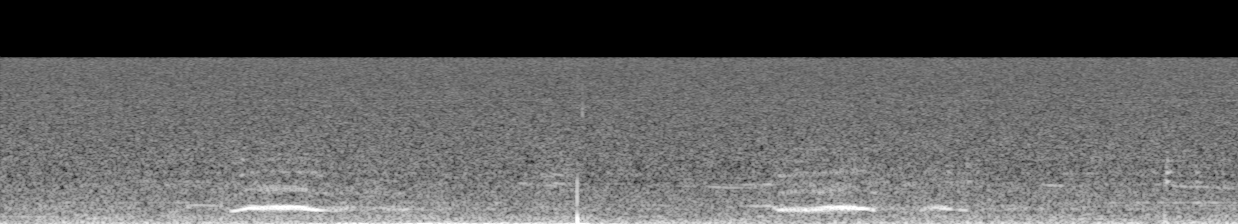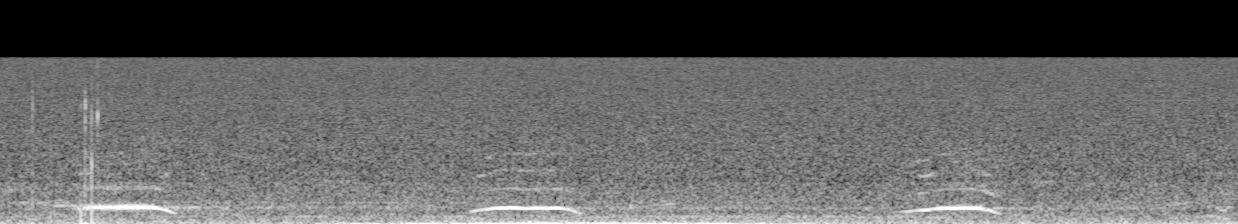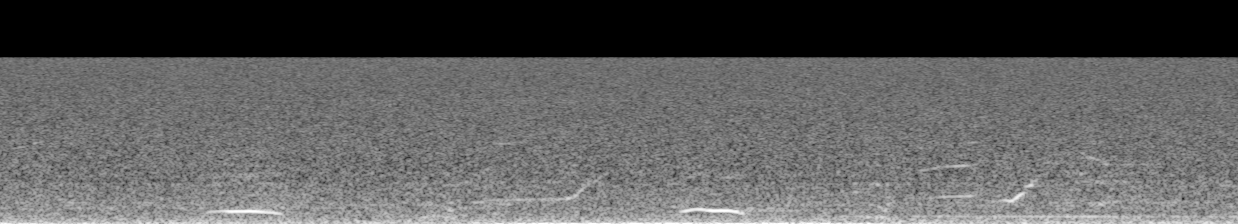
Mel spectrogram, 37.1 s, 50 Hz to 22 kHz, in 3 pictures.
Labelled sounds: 34.2	34.5	humpback whale, 1.0 to 1.2 kHz

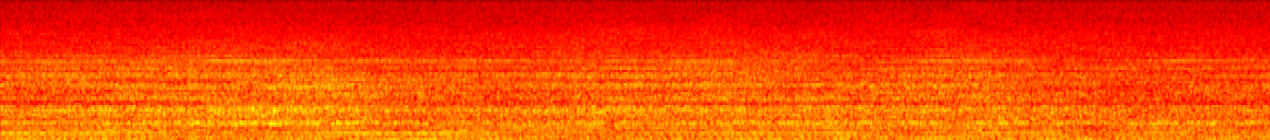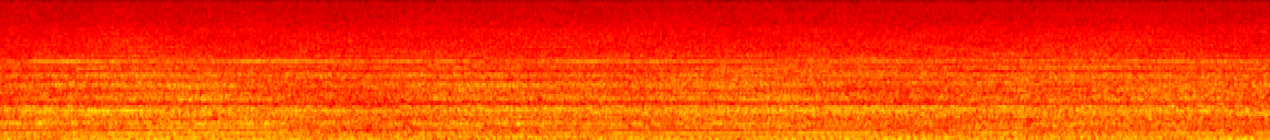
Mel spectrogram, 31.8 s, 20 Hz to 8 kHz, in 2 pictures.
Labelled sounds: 16.2	16.6	vessel noise, 2.0 to 2.1 kHz

